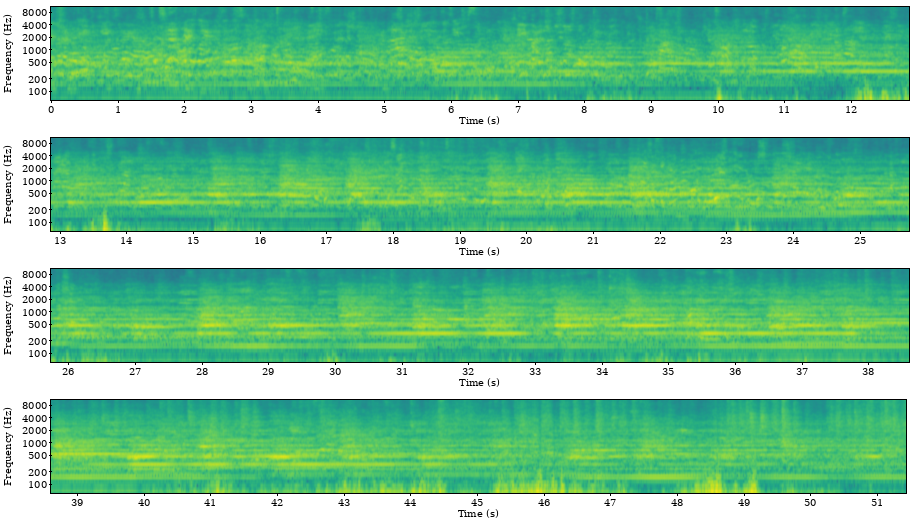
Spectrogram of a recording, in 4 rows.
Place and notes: Old City of Jerusalem - Greek Orthodox Processional
Encountering a Greek Orthodox processional in the crowded market of the Old City of Jerusalem. A group of priests leading with staves pounding the ground, followed by a crowd of around 100 people as the bells toll from various churches.
מחוז ירושלים, מדינת ישראל, 1 April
